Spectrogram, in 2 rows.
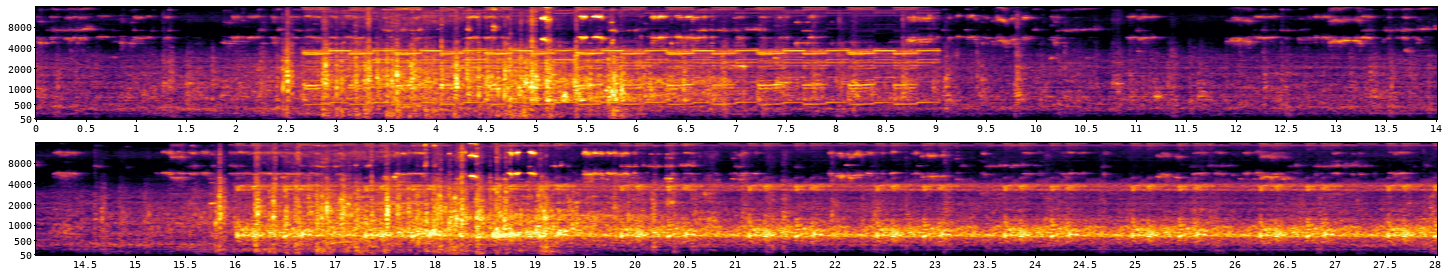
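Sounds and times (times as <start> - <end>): toy train rattling: 1.1 - 9.6, 15.1 - 28.0.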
